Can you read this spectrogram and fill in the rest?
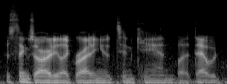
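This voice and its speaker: Casting: American male DIY vlogger, lowish voice, laid-back and plain-spoken, recorded on the go with clear vehicle and ambient noise. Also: monotone, fast talker, bright, forceful tone. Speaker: vlogger showing DIY van upgrades. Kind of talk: casual DIY walkthrough to camera.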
